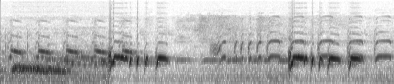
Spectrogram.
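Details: Local natural zebra dove singing as a lure for other doves: a low rolling purr opens, followed by quick stuttering coo notes that build into a fast, repeated staccato series.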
